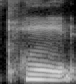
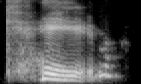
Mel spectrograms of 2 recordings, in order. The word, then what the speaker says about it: Caine: His name is Kane. And the fact that they spell it C-A-I-N-E does not change the fact that his name is Kane.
